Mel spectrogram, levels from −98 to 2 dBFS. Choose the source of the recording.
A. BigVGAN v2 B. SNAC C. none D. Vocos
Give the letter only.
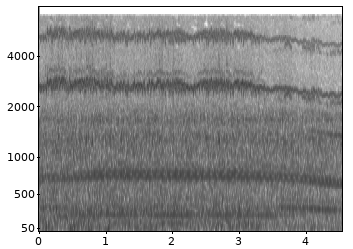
A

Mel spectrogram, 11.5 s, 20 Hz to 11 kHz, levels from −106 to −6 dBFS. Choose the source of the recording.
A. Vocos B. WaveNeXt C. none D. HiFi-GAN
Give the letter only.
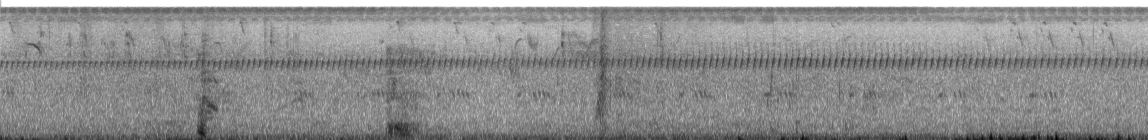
C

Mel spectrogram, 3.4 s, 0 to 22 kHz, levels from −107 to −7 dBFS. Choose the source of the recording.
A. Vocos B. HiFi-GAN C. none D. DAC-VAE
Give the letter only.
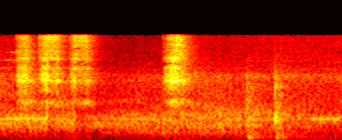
C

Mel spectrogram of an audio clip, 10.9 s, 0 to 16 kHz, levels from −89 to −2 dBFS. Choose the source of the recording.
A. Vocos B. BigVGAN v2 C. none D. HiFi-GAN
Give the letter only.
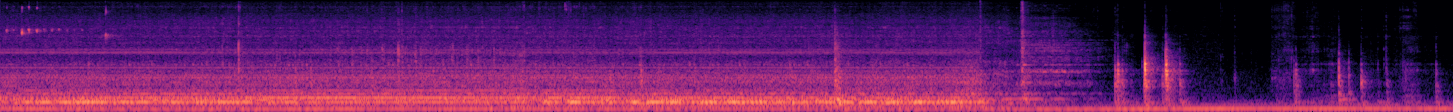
C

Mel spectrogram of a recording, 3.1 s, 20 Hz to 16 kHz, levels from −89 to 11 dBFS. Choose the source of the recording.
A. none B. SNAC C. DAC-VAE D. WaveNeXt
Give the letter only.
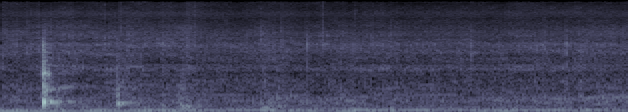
B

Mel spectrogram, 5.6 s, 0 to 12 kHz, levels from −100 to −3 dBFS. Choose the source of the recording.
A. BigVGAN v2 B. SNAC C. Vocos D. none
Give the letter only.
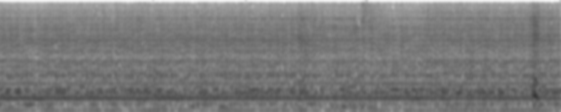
A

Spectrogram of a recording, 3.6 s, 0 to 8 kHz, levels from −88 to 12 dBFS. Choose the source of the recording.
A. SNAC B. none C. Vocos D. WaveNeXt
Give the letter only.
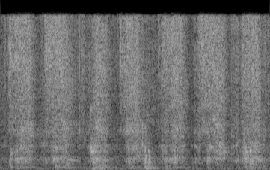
B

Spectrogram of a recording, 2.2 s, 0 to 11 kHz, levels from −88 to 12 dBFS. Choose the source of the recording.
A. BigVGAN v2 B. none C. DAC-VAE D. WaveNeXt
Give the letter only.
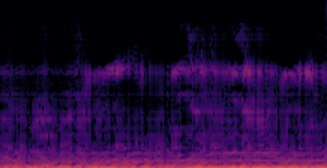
A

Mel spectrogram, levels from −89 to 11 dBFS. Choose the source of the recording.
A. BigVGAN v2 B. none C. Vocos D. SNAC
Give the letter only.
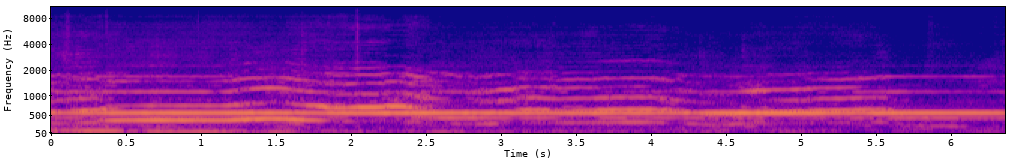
D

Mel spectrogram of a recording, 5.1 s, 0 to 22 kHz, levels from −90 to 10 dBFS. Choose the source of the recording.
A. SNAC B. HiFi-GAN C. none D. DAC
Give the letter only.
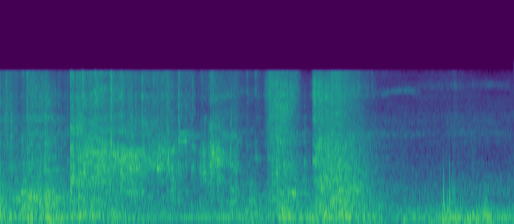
D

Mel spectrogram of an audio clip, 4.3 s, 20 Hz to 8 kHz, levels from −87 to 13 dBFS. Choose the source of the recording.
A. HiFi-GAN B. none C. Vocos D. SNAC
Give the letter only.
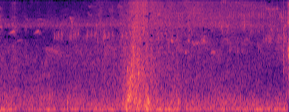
B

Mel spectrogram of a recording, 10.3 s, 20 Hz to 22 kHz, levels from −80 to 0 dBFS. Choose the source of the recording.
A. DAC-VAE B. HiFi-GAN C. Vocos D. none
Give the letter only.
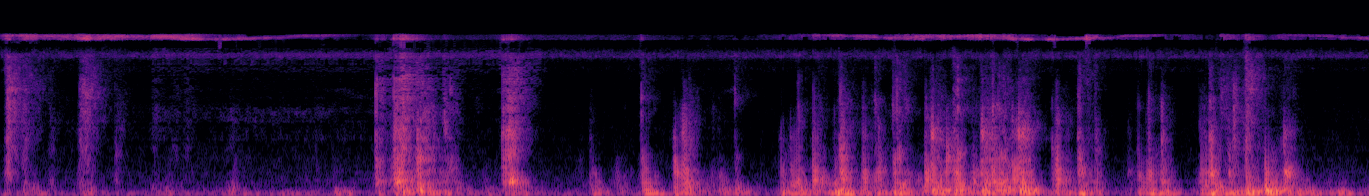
C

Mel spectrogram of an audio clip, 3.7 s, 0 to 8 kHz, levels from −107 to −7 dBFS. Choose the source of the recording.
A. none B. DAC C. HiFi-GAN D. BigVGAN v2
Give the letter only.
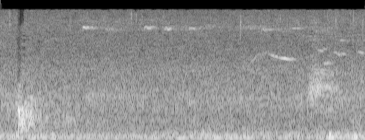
A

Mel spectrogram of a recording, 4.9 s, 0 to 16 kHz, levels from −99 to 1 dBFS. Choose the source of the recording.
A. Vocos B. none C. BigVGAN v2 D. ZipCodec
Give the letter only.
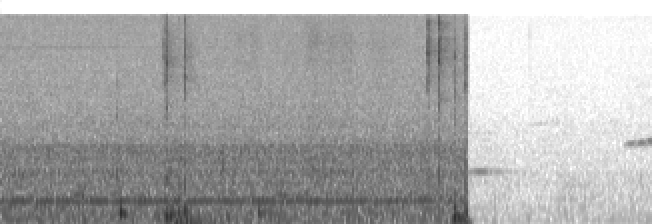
B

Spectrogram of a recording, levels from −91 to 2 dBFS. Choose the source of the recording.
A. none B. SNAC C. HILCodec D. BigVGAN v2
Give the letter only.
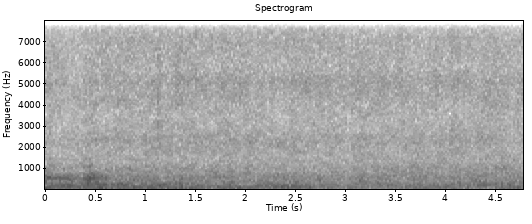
B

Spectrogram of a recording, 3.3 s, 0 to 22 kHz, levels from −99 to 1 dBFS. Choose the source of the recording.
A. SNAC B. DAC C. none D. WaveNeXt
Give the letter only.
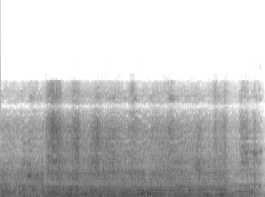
A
